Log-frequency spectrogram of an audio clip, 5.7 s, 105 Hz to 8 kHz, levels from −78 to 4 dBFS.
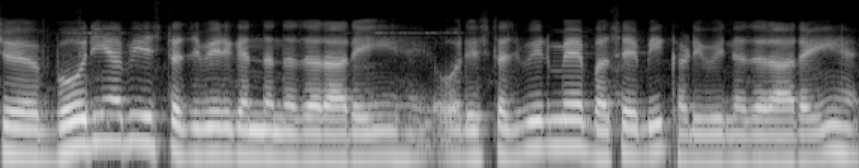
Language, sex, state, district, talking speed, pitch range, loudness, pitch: Hindi, male, Chhattisgarh, Bilaspur, 240 wpm, 130-160 Hz, -15 LUFS, 140 Hz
